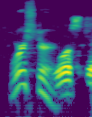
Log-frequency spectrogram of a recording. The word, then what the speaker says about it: Worcester: So, Wormtown Brewery in can you pronounce Worcester? Man, I'm having it's hard. Worcester. Worcester.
